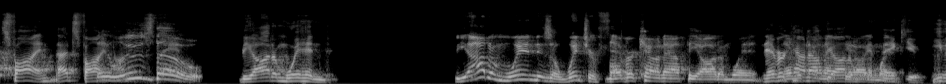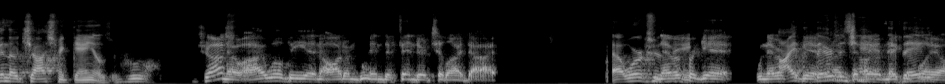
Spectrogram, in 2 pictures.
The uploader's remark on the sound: This is our first podcast via Zoom.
